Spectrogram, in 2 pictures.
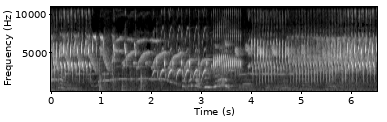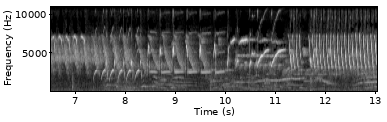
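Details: Male canary singing to ready a female for breeding and nest building, a long varied performance of successive trill tours, rolling, buzzy and whistled phrases separated by brief pauses.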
